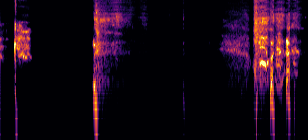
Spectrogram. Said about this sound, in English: I cut myself off of coughing there, so that was to sound silly.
